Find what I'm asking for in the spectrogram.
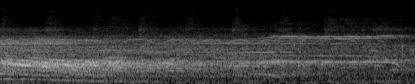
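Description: Football crowd at an indoor arena game cheering and shouting together, a loud continuous roar with whoops that slowly eases but stays full throughout.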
